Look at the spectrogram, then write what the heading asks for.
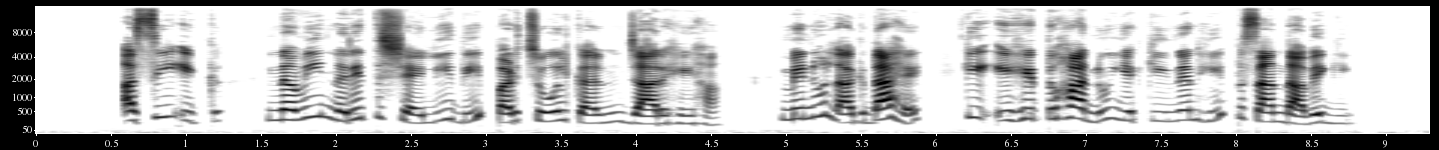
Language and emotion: Punjabi, happy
